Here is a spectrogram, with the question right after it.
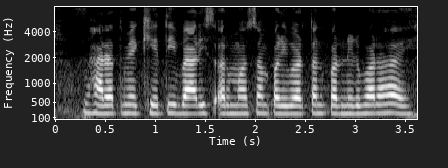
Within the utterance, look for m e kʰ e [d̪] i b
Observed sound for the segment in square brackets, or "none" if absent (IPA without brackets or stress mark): t̪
